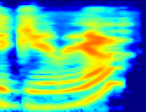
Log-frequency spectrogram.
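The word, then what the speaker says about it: Sigiriya: of this place is and I may not pronounce this correctly but it's sigara and it was built by King casapa who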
